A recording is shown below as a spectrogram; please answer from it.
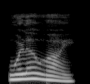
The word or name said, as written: ಒಳವಾಯ್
